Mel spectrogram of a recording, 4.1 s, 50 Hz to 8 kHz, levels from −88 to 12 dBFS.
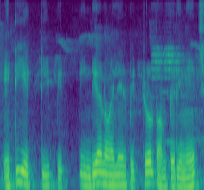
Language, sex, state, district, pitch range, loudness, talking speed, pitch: Bengali, male, West Bengal, Jhargram, 100-120 Hz, -15 LUFS, 145 wpm, 110 Hz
